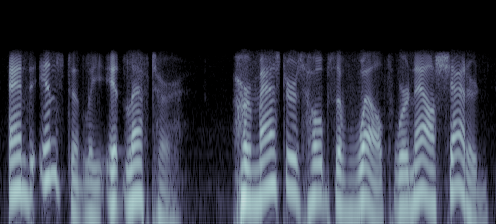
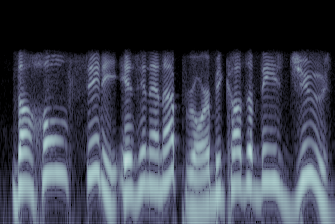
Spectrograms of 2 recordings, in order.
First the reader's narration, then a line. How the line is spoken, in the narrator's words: they shouted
